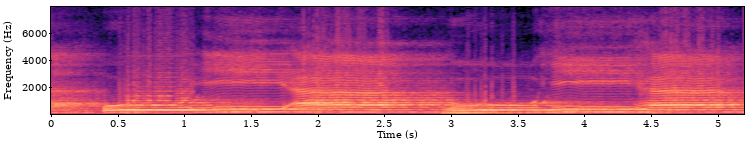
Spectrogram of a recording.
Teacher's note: Jadi rongganya ke rongga mulut tidak sempurna ini kalau kita bermasalah kalau larinya ke hidung maka fathahnya harus dibuka tadi. Kasrahnya tarik domah dimoyongkan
